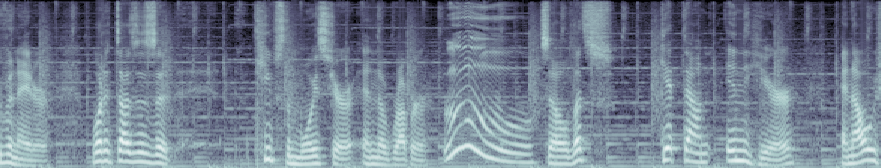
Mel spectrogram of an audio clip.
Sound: female voice Ohhhh

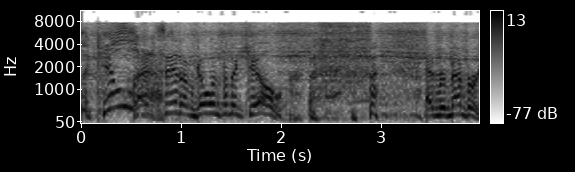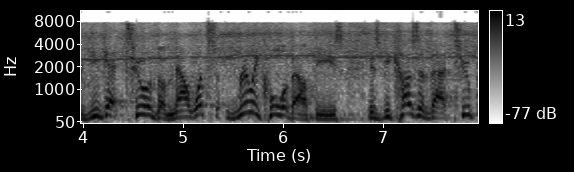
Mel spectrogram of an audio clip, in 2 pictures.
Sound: laughter

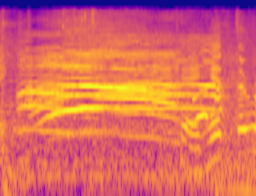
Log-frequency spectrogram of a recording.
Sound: yells

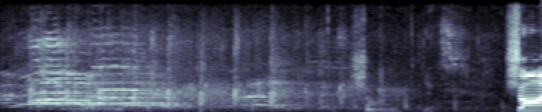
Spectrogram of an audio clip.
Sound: cheering

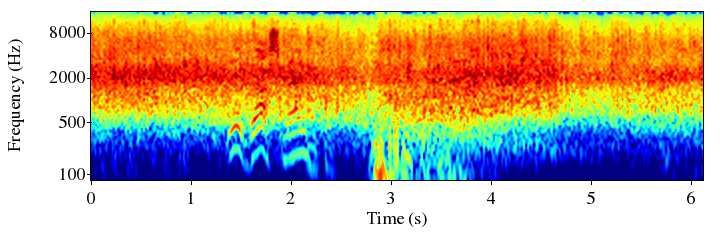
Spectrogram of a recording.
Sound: audience applauds

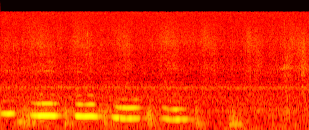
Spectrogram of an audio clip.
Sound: dog whimpering

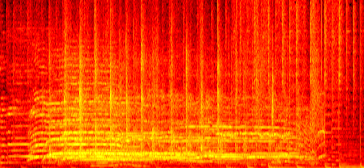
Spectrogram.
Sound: crowd cheers

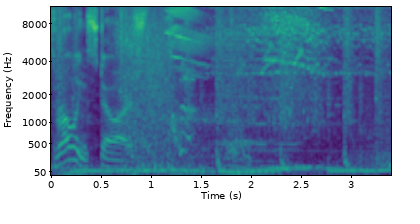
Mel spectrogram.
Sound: grunting

